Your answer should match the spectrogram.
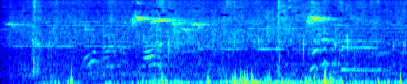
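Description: Small birds chirping in short, repeated rising and falling calls, over a low rumble that grows louder from about a second in.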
